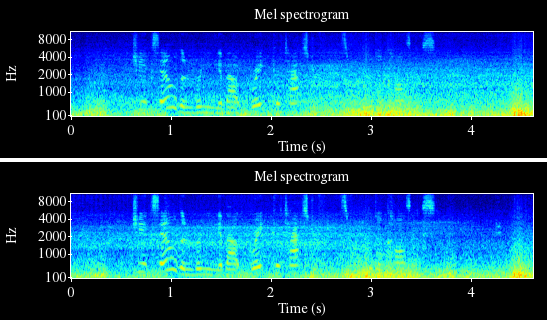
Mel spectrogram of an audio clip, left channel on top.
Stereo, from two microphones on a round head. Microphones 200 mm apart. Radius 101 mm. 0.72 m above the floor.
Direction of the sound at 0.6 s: 35° right (ahead or behind).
